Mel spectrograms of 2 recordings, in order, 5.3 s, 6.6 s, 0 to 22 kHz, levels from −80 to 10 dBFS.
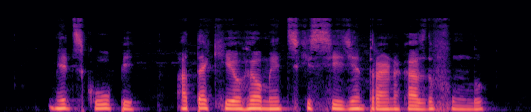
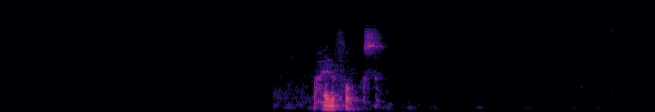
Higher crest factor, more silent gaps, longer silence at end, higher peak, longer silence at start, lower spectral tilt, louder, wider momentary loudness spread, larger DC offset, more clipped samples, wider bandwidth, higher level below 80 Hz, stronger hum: second, 16 dB vs 28 dB; neither; second, 0.5 s vs 2.75 s; first, -2 dBFS vs -14 dBFS; second, 0.5 s vs 3.15 s; first, -7 dB/octave vs -5.5 dB/octave; first, -17 LUFS vs -33 LUFS; about the same, 10 LU vs 11 LU; neither; neither; first, 11.5 kHz vs 9 kHz; first, -44 dBFS vs -90 dBFS; neither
